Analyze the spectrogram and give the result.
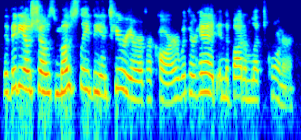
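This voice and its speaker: A woman reading stage directions in a measured, even way for a virtual play reading. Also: a little high.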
